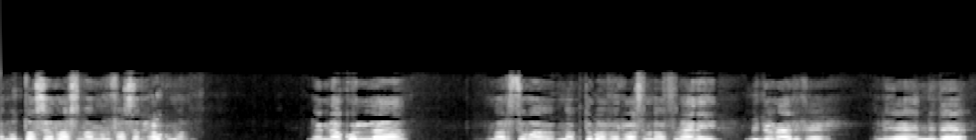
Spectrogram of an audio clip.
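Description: This Egyptian-accented man teaches Quran orthography, first reciting a classical passage in formal Arabic and then explaining it in colloquial speech while quizzing his students. His voice is high-pitched and mellow.

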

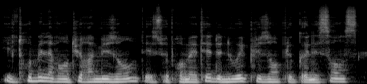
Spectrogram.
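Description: A man narrating a classic novel in a measured, even storytelling manner. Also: mid-range voice. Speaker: audiobook narrator. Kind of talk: literary audiobook narration.

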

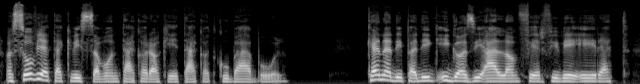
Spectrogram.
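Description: Hungarian guy narrating a novel, gravelly voice, super dry close mic. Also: on the high side, a little mellow, no room sound. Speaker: audiobook narrator. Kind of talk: scripted narration.

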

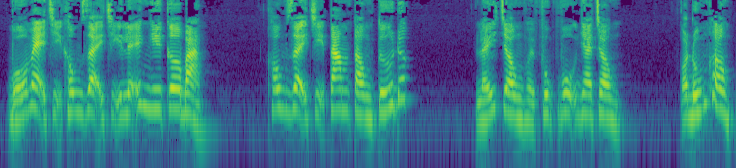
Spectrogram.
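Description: A woman's voice: a little high, moderate pace, pitched above the performer's own voice, natural voice. A woman voicing an angry, domineering old father-in-law who scolds harshly in a raised voice. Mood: furious scolding.

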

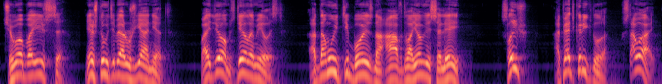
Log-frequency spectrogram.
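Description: A man's voice: mid-range voice, very animated, measured pace, a bit bright, slightly rough, faint music behind, voice pushed up, exaggerated voice. A man reading an audiobook, voicing a bold, impatient hunter who speaks in urgent commands.

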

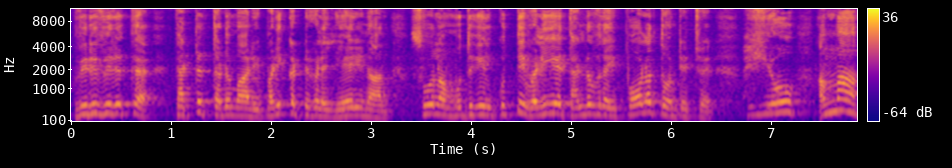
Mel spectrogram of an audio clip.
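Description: A woman reading a historical novel aloud in a steady, dramatic storytelling manner. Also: medium pitch. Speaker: narrator.

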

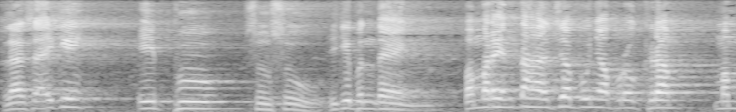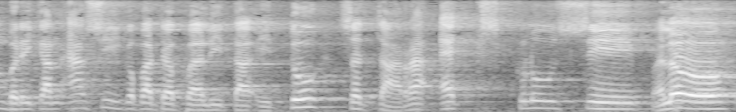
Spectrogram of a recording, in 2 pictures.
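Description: A male preacher, his voice high and piercingly bright. He swings between playful jokes and loud, fervent declamation. The sound rings out with long reverb across a large hall, with faint room ambience behind. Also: a little hiss or hum. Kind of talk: humorous sermon.

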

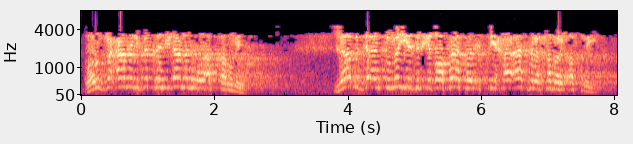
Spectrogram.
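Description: A man preaching a sermon, retelling a story with short quoted lines and then exhorting his listeners. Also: very high voice. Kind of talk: recorded sermon lecture. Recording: phone-like, echoey hall recording.

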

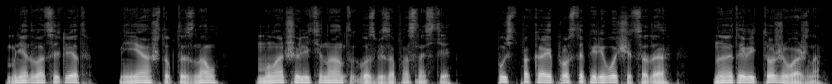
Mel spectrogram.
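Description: A man's voice: sits low, normal speed, warm tone, no echo, studio quality. A man reading an audiobook voices a serious, dignified young woman in her twenties who serves as a junior state security officer. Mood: earnest. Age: young adult. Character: earnest proud young woman, Soviet officer.

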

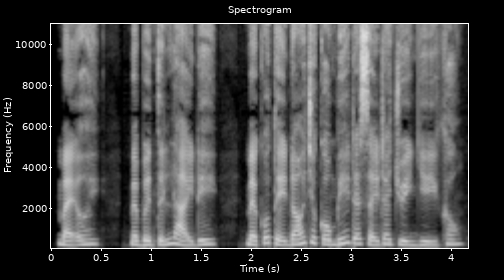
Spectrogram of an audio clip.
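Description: A woman voicing a young office-worker daughter, soft and pleading with her mother. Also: on the high side, brisk, no echo, studio quality, lightly acted. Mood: worried.

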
